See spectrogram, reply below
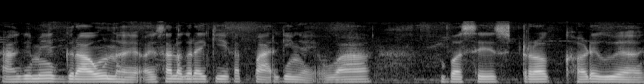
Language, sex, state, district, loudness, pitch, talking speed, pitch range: Hindi, male, Maharashtra, Gondia, -19 LUFS, 120 Hz, 185 wpm, 115-125 Hz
